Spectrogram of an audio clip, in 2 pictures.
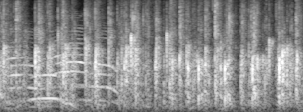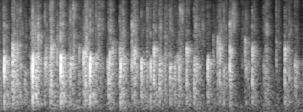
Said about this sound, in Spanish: Gracias a los maravillosos músicos que nos acompañaron esta noche. Un aplauso para ellos de nuevo, por favor.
